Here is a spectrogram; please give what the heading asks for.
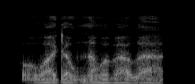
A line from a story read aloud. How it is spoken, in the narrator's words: muttered Strike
